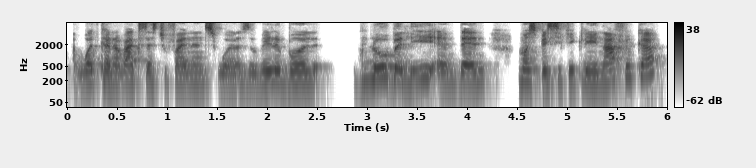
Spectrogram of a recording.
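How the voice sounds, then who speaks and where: A woman from France speaking as an interview guest, explaining her work in conversational answers. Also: medium pitch. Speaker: interview guest, fintech founder and CEO.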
